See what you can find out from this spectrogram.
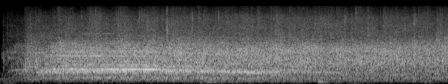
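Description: An audience claps steadily for a duo of contestants, a middle-school student and a high-school student from a small town in the Somme, a dense wash of many hands that rises quickly and holds at a loud, even level for several seconds without any voices.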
